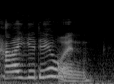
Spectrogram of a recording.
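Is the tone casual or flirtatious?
casual. It is said in a relaxed, casual way. It is a relaxed everyday greeting. "So I would say, hey"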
